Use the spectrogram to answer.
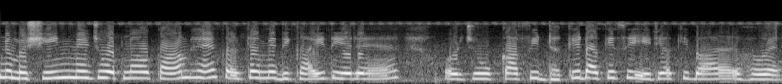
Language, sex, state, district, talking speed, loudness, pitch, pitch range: Hindi, female, Rajasthan, Bikaner, 185 wpm, -9 LUFS, 280 Hz, 260-305 Hz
